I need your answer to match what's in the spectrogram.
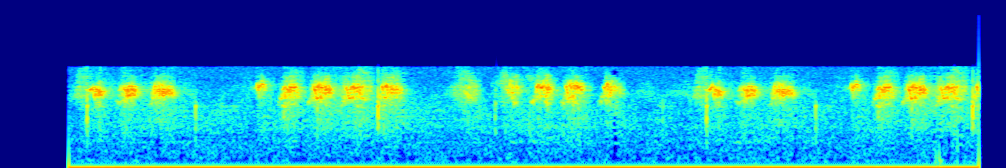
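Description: A woodpecker gives sharp, high chattering notes in quick bursts of three or four, repeating steadily with brief gaps and no other sounds.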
